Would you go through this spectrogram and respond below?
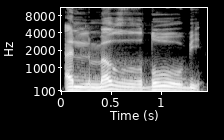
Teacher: Huruf ghain keluar dari tenggorokan bagian atas jemaah Allah, sama seperti kita membaca huruf kha.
